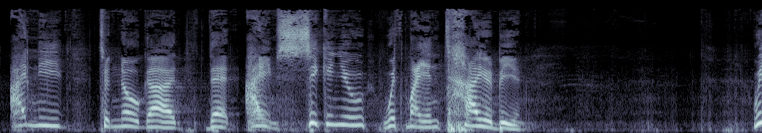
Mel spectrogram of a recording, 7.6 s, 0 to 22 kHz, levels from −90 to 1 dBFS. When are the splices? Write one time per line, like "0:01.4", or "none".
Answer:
0:02.4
